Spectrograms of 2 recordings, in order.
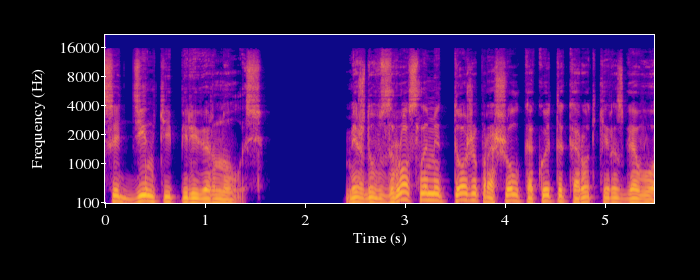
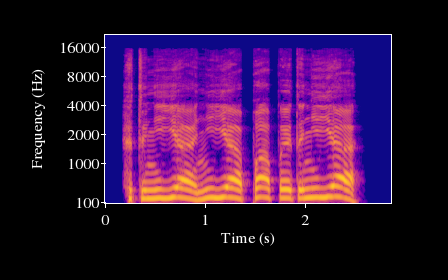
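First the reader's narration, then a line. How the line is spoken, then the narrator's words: Thin, hysterical pleading cry. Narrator (Russian): забившись в истерическом плаче, муха тоненько закричала, словно моля о помощи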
